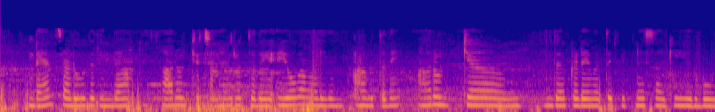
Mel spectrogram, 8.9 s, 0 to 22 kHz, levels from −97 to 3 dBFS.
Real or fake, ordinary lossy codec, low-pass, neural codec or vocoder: real; MP3, 32 kbps; 7.2 kHz; none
